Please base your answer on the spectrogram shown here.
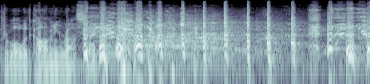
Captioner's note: laughter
